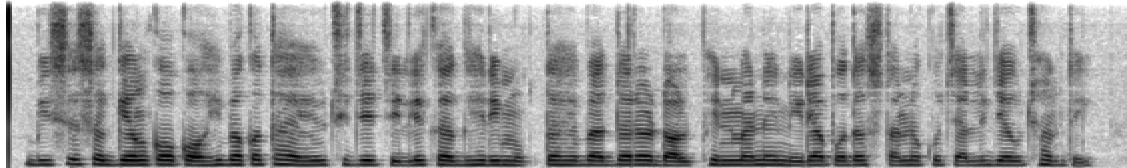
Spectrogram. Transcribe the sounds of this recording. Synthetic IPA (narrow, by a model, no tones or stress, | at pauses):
bisesɔɡjɔŋkɔkɔɦibakɔt̪ʰaɦewt͡ʃʰid͡ʒet͡ʃilːikaɡʱiɾimukt̪ɔɦebad̪aɾɔɖɔlpʰinmaneniɾapɔd̪ɔst̪ʰanɔkut͡ʃalid͡ʒawt͡ʃʰɔnt̪i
